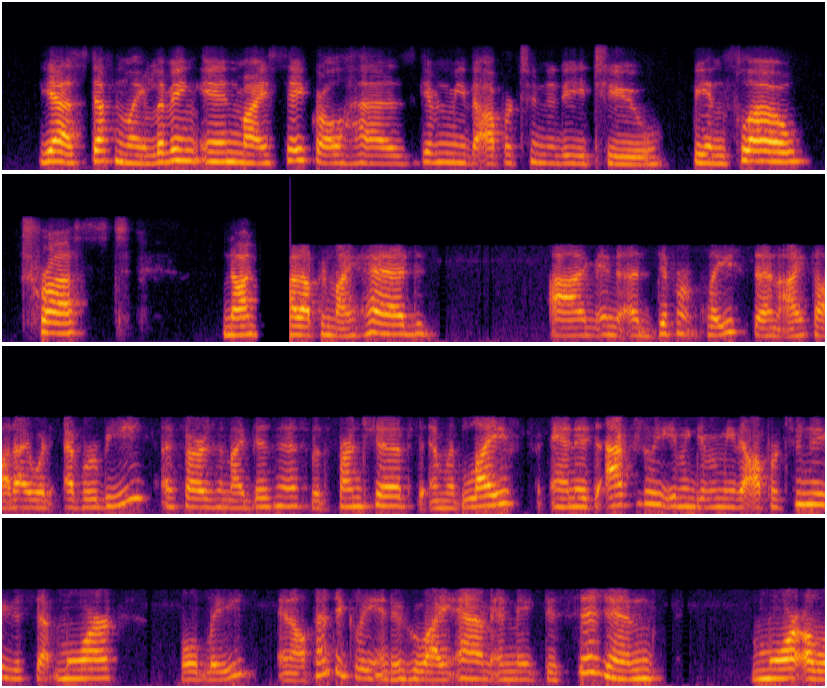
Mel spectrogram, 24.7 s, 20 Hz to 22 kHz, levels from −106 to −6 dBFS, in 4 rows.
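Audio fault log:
8.07–8.33 s, handover gap: The speech fades out within a few tens of milliseconds and is followed by 260 ms of silence, as if the call were being passed between networks and no speech frames arrived until the new link came up. Whatever was said during that interval is gone. On the waveform this is a flat line after a short taper; on a spectrogram it is a blank vertical band across every frequency.
8.33 s to end, fallback to narrowband: Straight after the gap, all content above 4 kHz disappears and stays missing, so the voice turns duller and rougher than in the first 8 seconds. The first part sounds like HD Voice at a mid rate, probably around 12.65 kbit/s, with only light coding roughness. The change suggests a drop to an older narrowband codec such as GSM full rate. On a spectrogram the energy ends abruptly at a hard ceiling near 4 kHz.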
